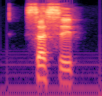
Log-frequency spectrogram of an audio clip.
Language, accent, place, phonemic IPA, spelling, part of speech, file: French, France, Lyon, /sa.se/, sasser, verb, LL-Q150 (fra)-sasser.wav
- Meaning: to sieve, to sift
